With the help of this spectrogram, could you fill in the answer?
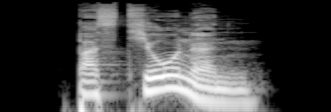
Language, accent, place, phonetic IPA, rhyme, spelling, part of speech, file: German, Germany, Berlin, [basˈti̯oːnən], -oːnən, Bastionen, noun, De-Bastionen.ogg
- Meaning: plural of Bastion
